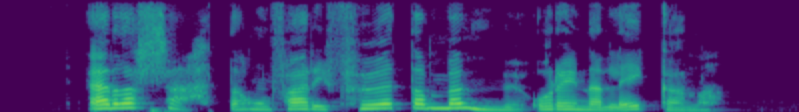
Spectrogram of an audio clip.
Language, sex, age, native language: Icelandic, female, 20-29, Icelandic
